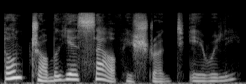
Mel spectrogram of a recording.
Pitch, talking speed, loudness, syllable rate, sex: 190 Hz, 145 wpm, -19 LUFS, 4.6 syllables/s, female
